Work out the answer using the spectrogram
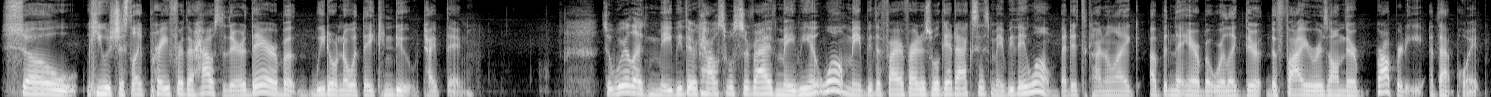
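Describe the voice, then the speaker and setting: Low, gravelly young woman telling a story. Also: moderate pace, a little mellow, dry recording, clean studio sound. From Los Angeles area, California. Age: late 20s. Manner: casual, filler-heavy retelling with quoted dialogue. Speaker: vlogger. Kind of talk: storytime vlog.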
